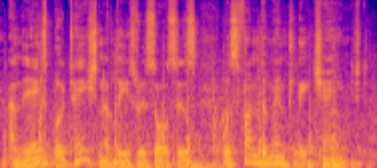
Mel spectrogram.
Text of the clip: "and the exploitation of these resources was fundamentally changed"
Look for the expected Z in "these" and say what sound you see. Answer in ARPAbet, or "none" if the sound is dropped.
Z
